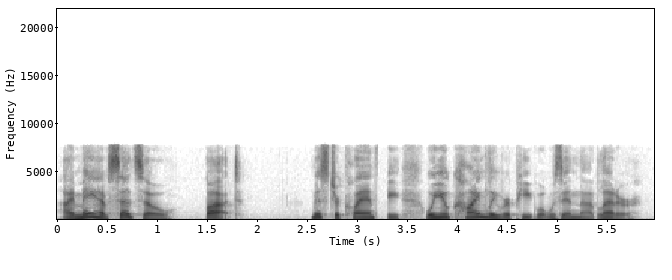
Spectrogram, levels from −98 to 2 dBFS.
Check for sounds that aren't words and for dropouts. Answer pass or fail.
fail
